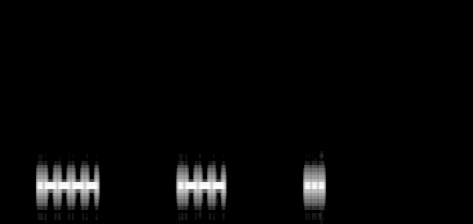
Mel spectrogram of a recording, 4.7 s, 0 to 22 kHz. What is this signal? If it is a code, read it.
Morse code, heard as a keyed tone, about 36 wpm, spaced as for 10 wpm, 700 Hz. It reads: 1JS
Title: USA Call Signs - 5 Characters - 8x Character Spacing - 35wpm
